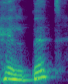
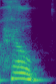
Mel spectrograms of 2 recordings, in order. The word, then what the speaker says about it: helped: Entonces, yo ya no puedo decir helped, yo digo helped. Estas dos, la E y la D, van a sonar como una T.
